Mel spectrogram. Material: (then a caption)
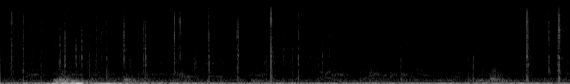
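Polystyrene foam. A donut-shaped ring of floam, slime filled with polystyrene foam beads, is pressed and rubbed with fingertips and nails. It gives quick, irregular crackling pops and sharp bright ticks over a soft low rumble. A louder muffled squish comes near the start, and the crackle then settles into a steady patter.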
